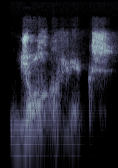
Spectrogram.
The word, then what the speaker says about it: Djokovic: It's spelled Djokovic. Have you heard of this No, you story? said it wrong. Djokovic.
